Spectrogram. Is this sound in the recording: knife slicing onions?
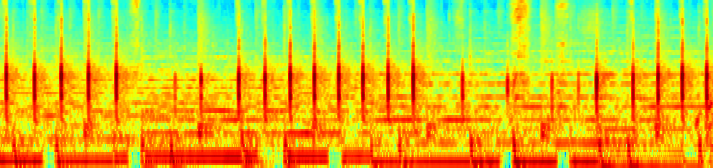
yes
